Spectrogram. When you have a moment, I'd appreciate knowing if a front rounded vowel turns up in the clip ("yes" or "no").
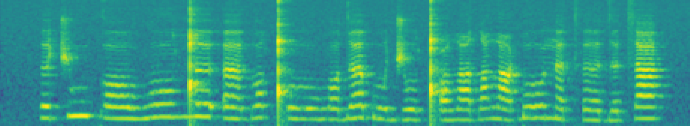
no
